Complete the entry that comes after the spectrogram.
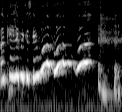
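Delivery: high, loud re-enacted whoops; squealing celebratory woos; whooping cheer. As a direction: whoop it out at full pitch. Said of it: "I was losing my voice".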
